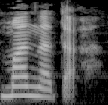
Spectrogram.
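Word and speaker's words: 만나다: again I action is morning next word is manada again it's manada and this is a verb which means to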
